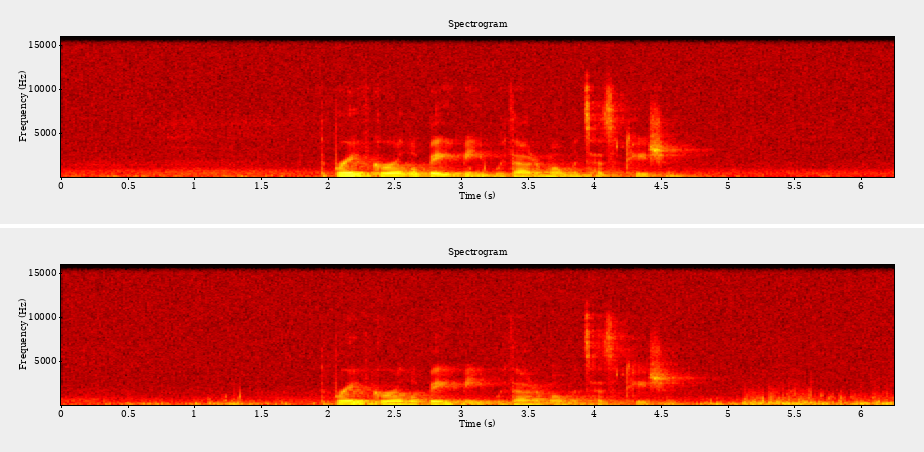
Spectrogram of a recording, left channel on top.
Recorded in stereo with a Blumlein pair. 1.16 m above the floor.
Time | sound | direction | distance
1.9 | a woman speaking | 15° left | 0.9 m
